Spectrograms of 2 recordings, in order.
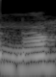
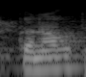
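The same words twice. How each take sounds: First: नॉक with a silent K, starting straight on the N; the silent K dropped in नॉक; correct pronunciation. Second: कनॉक with the K sounded before the N; the silent K wrongly voiced in कनॉक; wrong pronunciation. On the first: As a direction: say नॉक as plain "nock". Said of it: "इसको नॉक बोलेंगे". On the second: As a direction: say कनॉक with a hard K at the start. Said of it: "जैसे कनॉक थोड़ी बोलेंगे". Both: Shown as a demonstration.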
